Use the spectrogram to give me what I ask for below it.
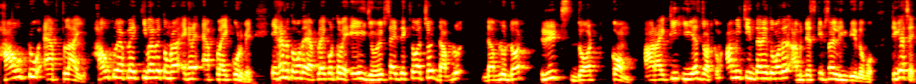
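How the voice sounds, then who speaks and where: Speaking quickly in a high, fairly bright voice, a coaching teacher walks viewers through a job notice. He speaks straight to them, frequently pausing to confirm they're keeping up.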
